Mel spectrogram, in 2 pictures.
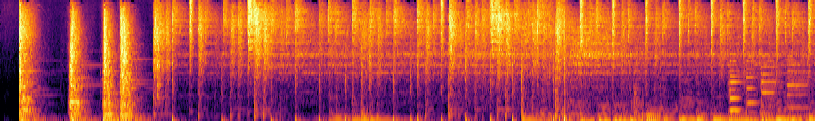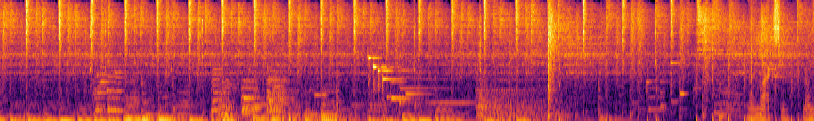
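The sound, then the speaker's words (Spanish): An instrumental jazz passage from a film soundtrack plays on its own, opening with a few sharp percussive hits before settling into a steady walking bass line under sustained melodic notes at a moderate, even level. “Y por eso se escucha este tipo de jazz. Escuchemos brevemente ahí un poquito de lo que es este tema.”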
